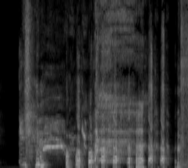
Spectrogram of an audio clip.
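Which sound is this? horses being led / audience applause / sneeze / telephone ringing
sneeze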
